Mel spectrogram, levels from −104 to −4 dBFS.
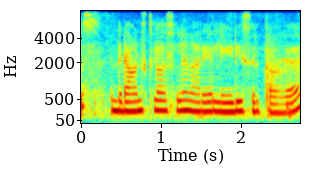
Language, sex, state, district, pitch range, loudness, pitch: Tamil, female, Tamil Nadu, Nilgiris, 210-230 Hz, -14 LUFS, 215 Hz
